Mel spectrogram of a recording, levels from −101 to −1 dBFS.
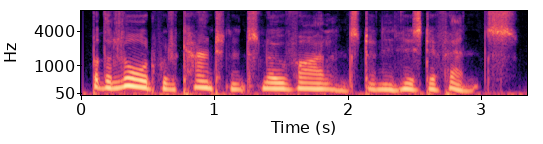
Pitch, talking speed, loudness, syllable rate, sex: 150 Hz, 195 wpm, -17 LUFS, 5.7 syllables/s, male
